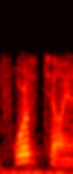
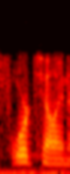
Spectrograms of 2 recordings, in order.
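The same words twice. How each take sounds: First: "foretelling" said with a th, FORTH-telling. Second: "foretelling" said as FORE-telling, no th sound; "foretelling" without th. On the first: Teaching listeners that prophecy causes the future, "foretelling" said as forth-telling. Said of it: "I'm causing the future". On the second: Teaching listeners that prophecy tells the future, "foretelling" said as fore-telling. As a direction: say "foretelling" with a plain t after "fore". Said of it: "I'm telling you the future". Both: Shown as a demonstration.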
